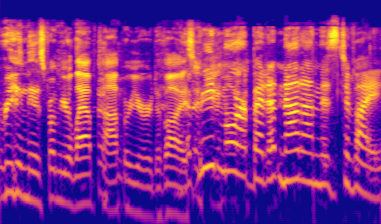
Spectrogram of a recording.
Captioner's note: laughs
